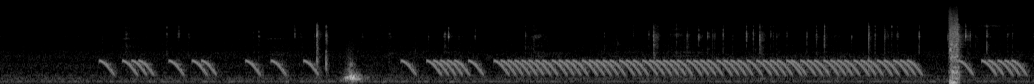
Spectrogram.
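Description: A game menu ticks in quick runs of short beeps as it scrolls.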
